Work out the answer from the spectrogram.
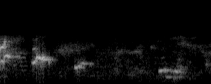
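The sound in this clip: A puppy whimpers in a few short, high, wavering whines separated by brief pauses. The whines are fairly faint and heard alone.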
